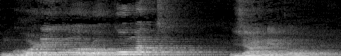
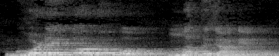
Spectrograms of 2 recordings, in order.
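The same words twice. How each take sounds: First: The pause comes right after 'मत', before 'जाने'. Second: The pause comes right after 'रोको', before 'मत'.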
